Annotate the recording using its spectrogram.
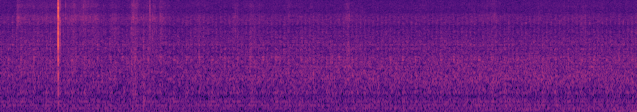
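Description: A vehicle engine idling steadily, with one sharp click about half a second in.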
